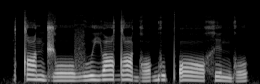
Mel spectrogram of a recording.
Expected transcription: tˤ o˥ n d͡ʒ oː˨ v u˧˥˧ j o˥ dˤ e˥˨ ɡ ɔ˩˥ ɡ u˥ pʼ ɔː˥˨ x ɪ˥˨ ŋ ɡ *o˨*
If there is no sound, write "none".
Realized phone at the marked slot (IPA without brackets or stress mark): o˩˥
